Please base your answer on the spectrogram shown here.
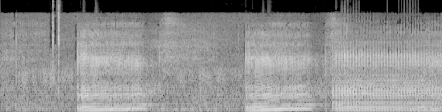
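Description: Loud, rattling, throaty snores in long pulls, overlapping between two dogs, with a small jingle early on. Heavy snoring typical of flat-faced dogs.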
